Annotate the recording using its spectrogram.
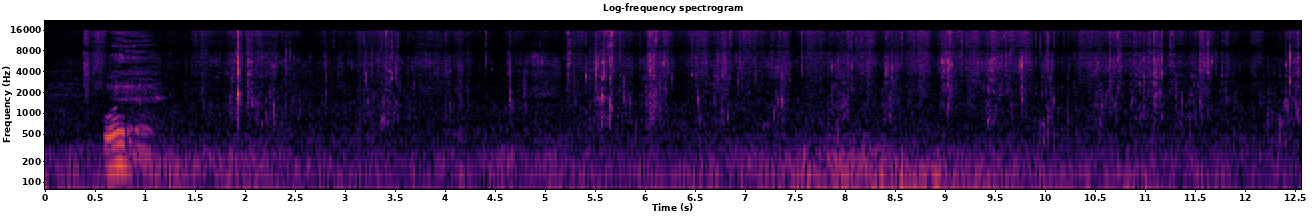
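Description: Hands dig and squelch through wet mud and shallow water.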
